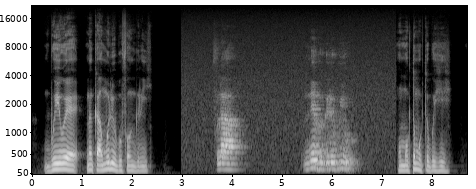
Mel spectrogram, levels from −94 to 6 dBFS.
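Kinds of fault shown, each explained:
Switch to a distant microphone: speech drops about 5 dB and turns hollow, likely a farther mic; waveform shrinks, spectrogram shows thinner lows, smeared tails.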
